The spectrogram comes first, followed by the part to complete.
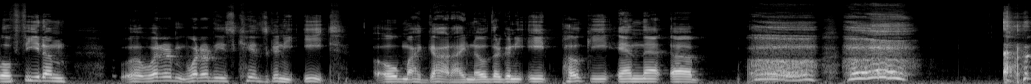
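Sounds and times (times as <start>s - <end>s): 
speech: 0.0s - 7.7s, 8.5s - 9.1s
voiced gasps of shock: 7.4s - 9.3s.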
